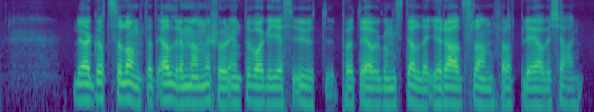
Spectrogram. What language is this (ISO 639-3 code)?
swe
